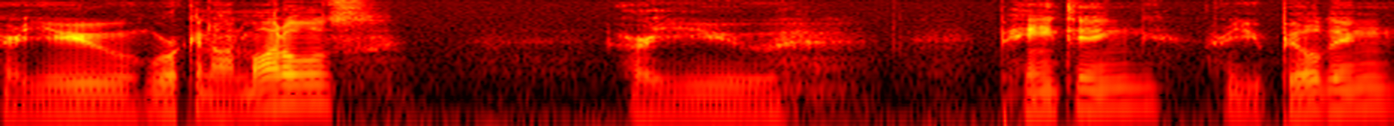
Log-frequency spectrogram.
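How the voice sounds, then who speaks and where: A quiet male voice with a bright, sharp tone. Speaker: model kit builder. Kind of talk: tutorial. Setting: at his desk. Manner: quiet muttering to himself; louder for key points.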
